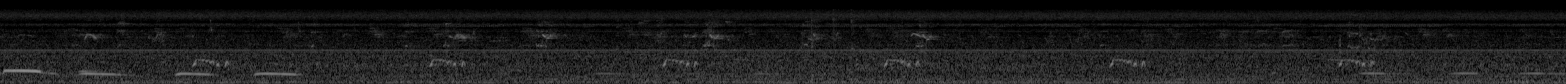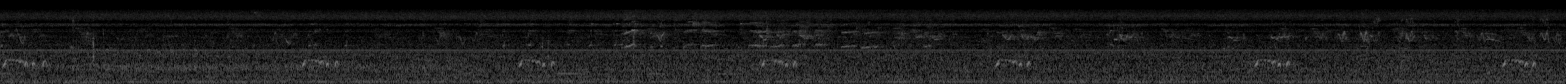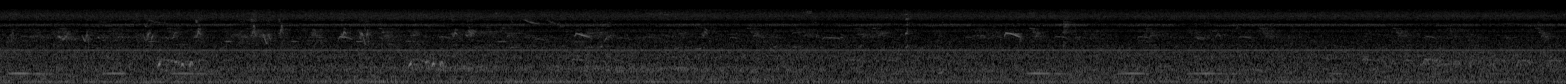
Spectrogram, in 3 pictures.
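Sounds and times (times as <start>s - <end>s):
faint bird chirps: 0.0s - 9.4s, 10.8s - 16.8s
steady hiss: 0.0s - 46.9s.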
